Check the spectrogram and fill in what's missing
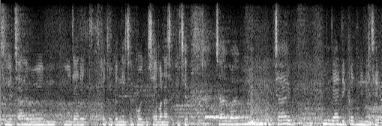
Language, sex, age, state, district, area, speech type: Maithili, male, 60+, Bihar, Purnia, rural, spontaneous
